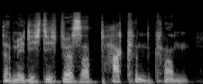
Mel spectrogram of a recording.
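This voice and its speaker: A man voicing the big bad wolf in a fairy tale he reads aloud, low and sly. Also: steady tone, moderate pace, pushed and bright, slightly rough, dry recording, clean studio sound, full character voice. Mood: menacing.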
